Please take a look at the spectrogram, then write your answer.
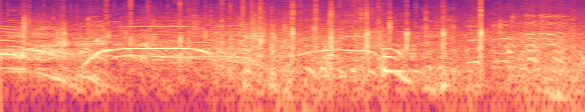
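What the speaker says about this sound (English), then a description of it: "I declare with a big applause from your side" A lively street-performance crowd in Wrocław cheers and claps, with whoops and excited voices rising over scattered applause.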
